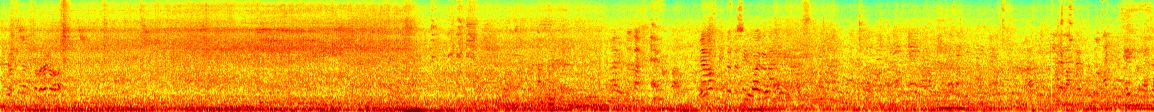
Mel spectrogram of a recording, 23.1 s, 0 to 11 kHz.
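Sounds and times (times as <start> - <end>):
street traffic rumbling: 0.0 - 23.0
voices of passers-by: 0.0 - 23.0.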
